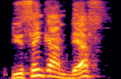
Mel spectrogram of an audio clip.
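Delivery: ordinary talk, nothing marked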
